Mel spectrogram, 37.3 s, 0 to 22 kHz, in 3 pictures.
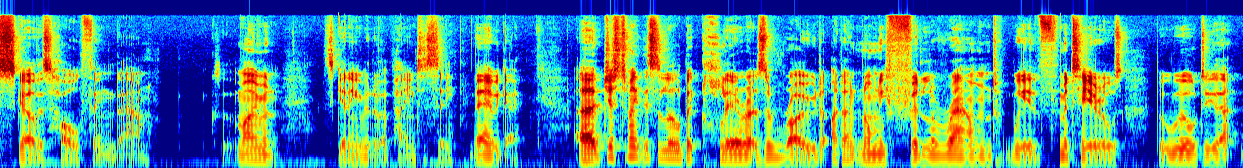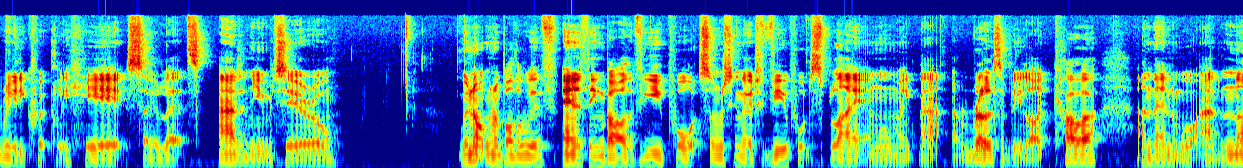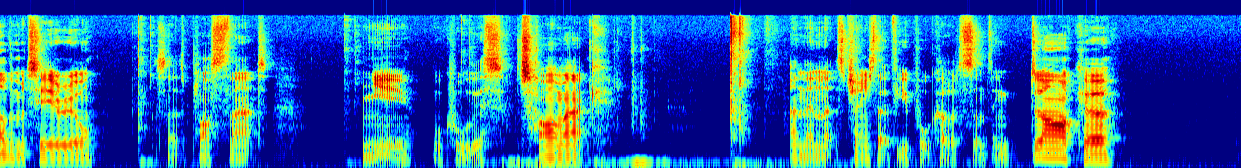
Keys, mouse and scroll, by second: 0.0 shift+middle click, 2.4 click, 2.7 middle click, 2.9-3.5 scroll up 1, 3.5 shift+middle click, 3.9-4.3 scroll up 1, 4.5 shift+middle click, 5.4 middle click, 6.2 shift+middle click, 7.3-8.1 scroll down 1, 8.2 middle click, 8.7 shift+middle click, 9.7-10.7 scroll up 1, 10.7 click, 11.7 scroll down 1, 12.5 click, 17.0 click, 18.8 click, 20.0 click, 26.2 click, 30.0-31.2 typing, 32.2 Return, 33.3 click, 35.4 click.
